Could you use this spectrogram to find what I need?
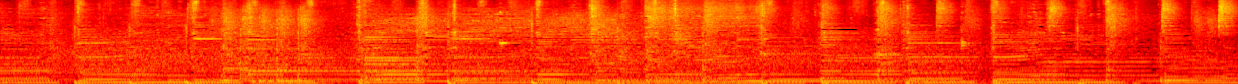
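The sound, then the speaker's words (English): A loud Dragonfly airboat engine roars steadily on a river, its pitch stepping up and down every second or so as the throttle shifts, with water noise beneath and no voices. “I really love this dragonfly airboat.”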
